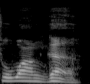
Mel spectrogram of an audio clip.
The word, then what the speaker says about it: Fuaga: Fuaga? Or the dude from Pitt, or the dude from Penn State. Fuaga. Dude from Penn State. No, Fuaga. No, Fuaga. So it's actually pronounced with an N. It's Fuanga.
